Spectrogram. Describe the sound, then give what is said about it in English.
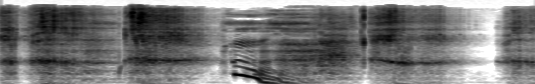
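Snoring of a napping dolphin echoing around a stony cave: slow, rhythmic breathy rumbles repeating about every second, broken by one loud squeaky whistle that slides sharply downward. No voices. “In just a few moments, the dolphin snores echoed around the stony cave.”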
